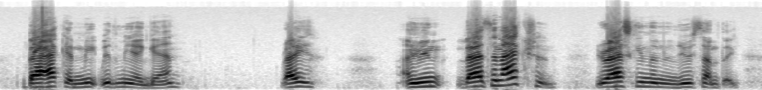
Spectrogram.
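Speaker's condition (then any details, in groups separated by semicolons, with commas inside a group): Cerebral palsy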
